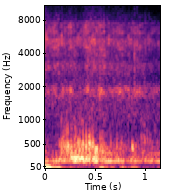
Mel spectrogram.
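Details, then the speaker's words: A brief, low gurgling rumble from a hungry adult's stomach after a day without food while surviving off grid; stomach growling (borborygmi). "i feel my body just saying eat my stomach is growling"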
